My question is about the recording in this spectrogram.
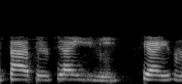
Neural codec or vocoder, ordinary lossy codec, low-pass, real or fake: codec, 44.1 kHz, 1.7 kbps, Pupu-Codec; none; 3.6 kHz; fake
